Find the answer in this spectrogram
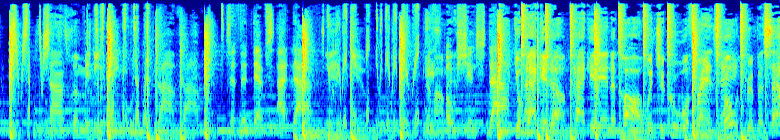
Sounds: scratching (performance technique)

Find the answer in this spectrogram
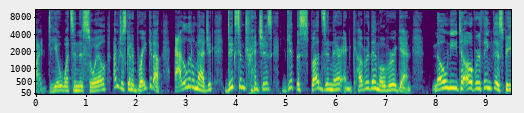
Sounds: speech

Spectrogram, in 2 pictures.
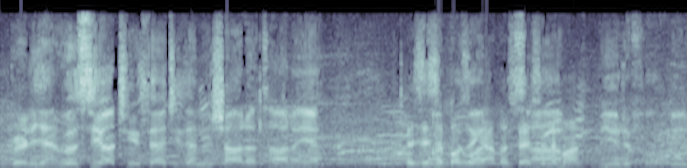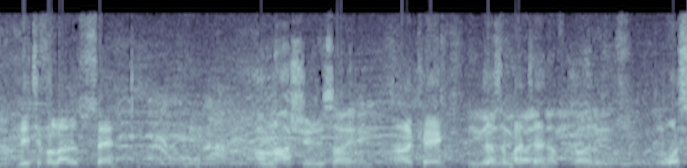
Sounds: speech

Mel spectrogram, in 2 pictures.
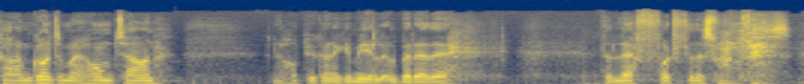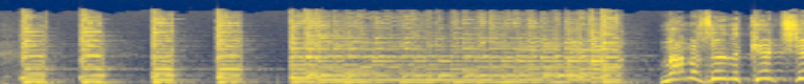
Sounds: speech, music

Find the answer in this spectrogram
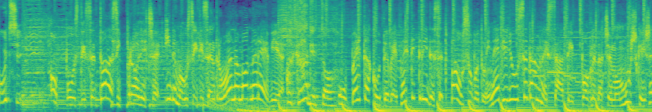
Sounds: speech, music

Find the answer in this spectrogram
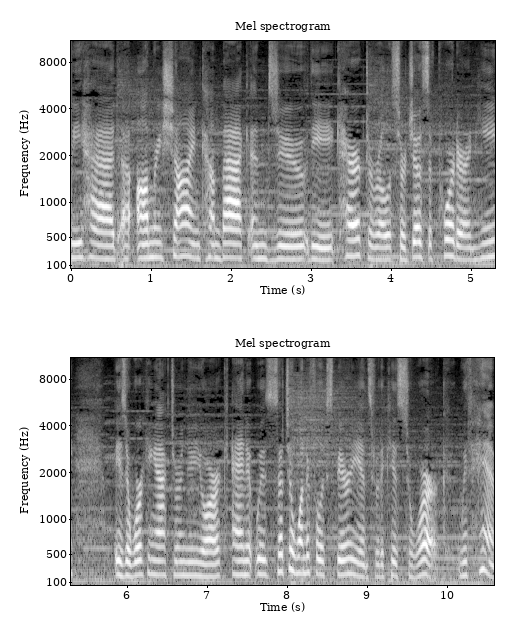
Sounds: speech, music

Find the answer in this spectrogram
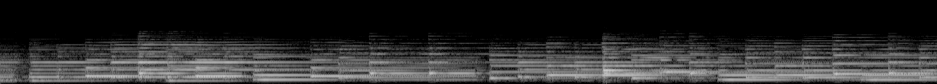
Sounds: music, piano

